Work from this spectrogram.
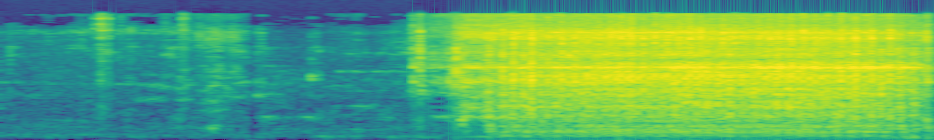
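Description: A sewing machine stitches the collar band of a kurti in thick fabric, starting abruptly after a quiet stretch with a few faint handling noises and then running loud and steady with a fast, even mechanical whir.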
